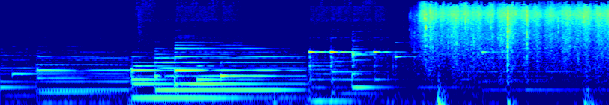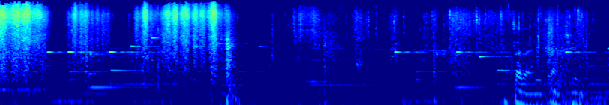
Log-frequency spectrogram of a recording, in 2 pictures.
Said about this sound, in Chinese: 现在你所听到的这个声音，如果没有透过描述，你可能很难想象在做什么。这用了一个竹篮，把茶叶放在里面，然后呢，用双手不断的摇晃它、拨它、翻它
